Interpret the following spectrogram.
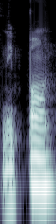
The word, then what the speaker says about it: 日本: type of thing yeah in 1934 the Ministry of Education decided to standardize the pronunciation as npon but this decision was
